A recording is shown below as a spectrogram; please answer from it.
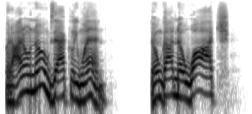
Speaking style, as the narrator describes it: he added in a yell because Scarlett had already started to run

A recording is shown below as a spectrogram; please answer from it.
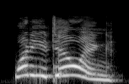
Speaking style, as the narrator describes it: cried Becca

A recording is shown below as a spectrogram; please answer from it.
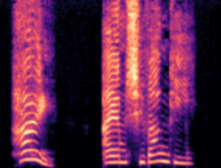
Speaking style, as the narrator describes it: squeaked

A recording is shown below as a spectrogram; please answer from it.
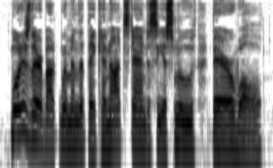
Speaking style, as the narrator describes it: he grumbled

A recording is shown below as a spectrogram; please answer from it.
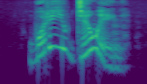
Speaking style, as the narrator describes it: she yelled at the two fighters

